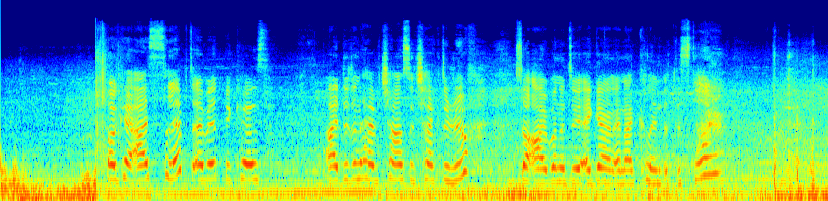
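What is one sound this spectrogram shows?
A young woman talks casually and cheerfully close to the microphone.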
